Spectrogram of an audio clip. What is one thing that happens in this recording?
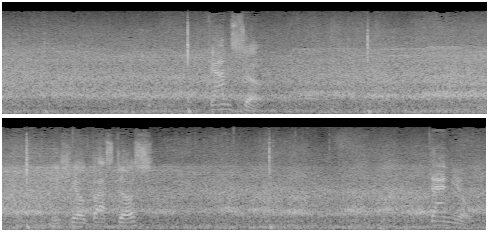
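A large crowd roars and chants steadily.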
